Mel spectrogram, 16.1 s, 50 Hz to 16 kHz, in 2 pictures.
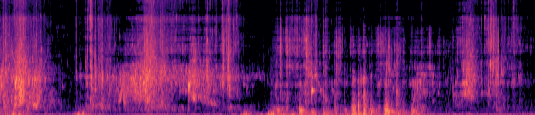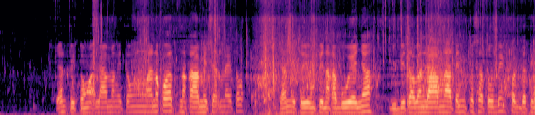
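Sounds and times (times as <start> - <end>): water sloshing against boat hull: 0.0 - 16.0
small knocks: 4.0 - 6.6.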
